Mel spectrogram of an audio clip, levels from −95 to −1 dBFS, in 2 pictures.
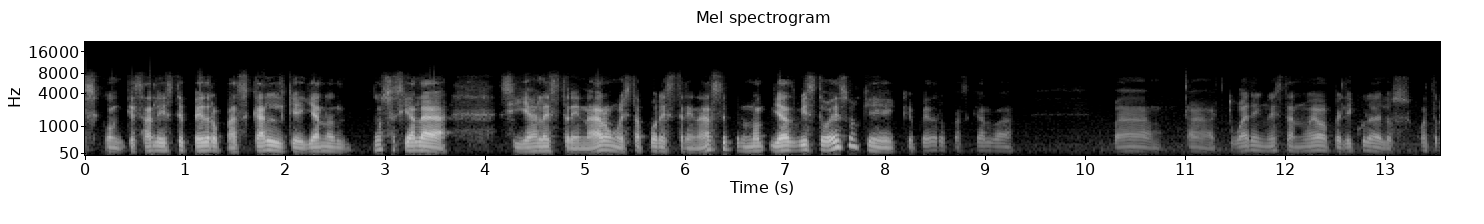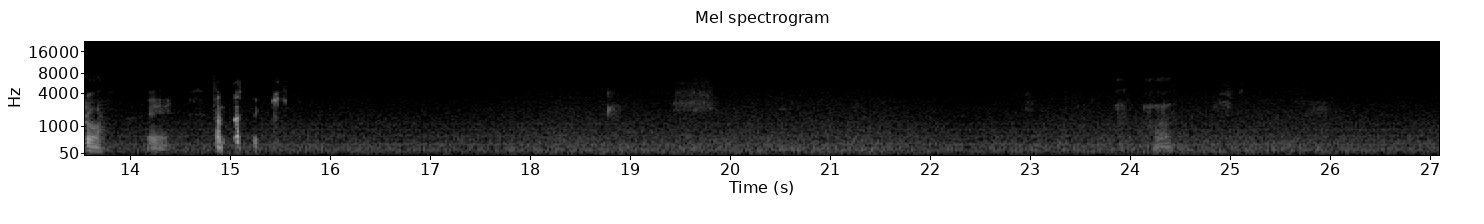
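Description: Speech heard through a call, with nothing above 8 kHz, has automatic gain rising from 10.26 to 14.47 s. After the talker moves away around 8 s, the gain climbs about 8 dB, swelling voice and room noise together as a slowly widening waveform envelope.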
